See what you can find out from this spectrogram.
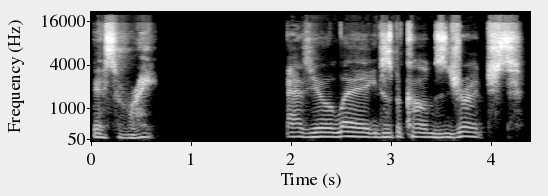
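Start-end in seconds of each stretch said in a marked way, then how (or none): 0.0-0.7 lightly voiced low, casual guy; imagined stranger. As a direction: say it lower, deadpan to his face. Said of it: "he look at you".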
